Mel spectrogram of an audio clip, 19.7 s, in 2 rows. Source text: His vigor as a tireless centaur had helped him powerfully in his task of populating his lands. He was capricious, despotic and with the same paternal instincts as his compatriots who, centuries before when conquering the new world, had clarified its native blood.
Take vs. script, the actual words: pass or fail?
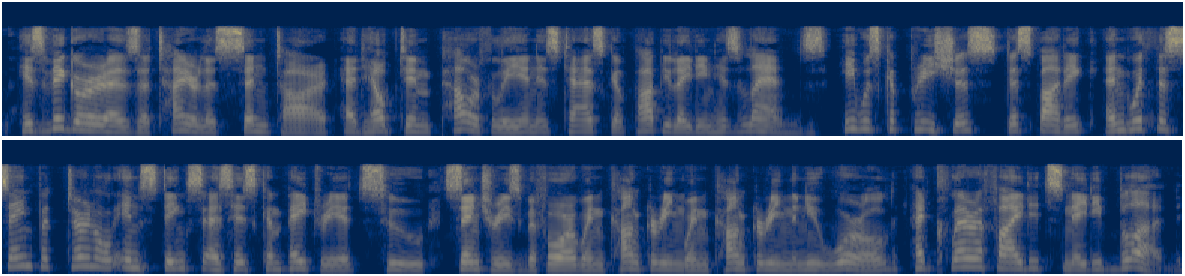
fail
